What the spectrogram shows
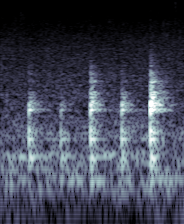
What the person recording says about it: this is a close cell as in the back's full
